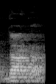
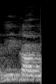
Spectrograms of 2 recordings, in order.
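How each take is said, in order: First: The word 'the' is said with a short 'uh' vowel. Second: The word 'the' is said with a long 'ee' vowel. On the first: The speaker calls it right. "दा car पढ़ेंगे" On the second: The speaker calls it wrong. "दी car नहीं पढ़ा"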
